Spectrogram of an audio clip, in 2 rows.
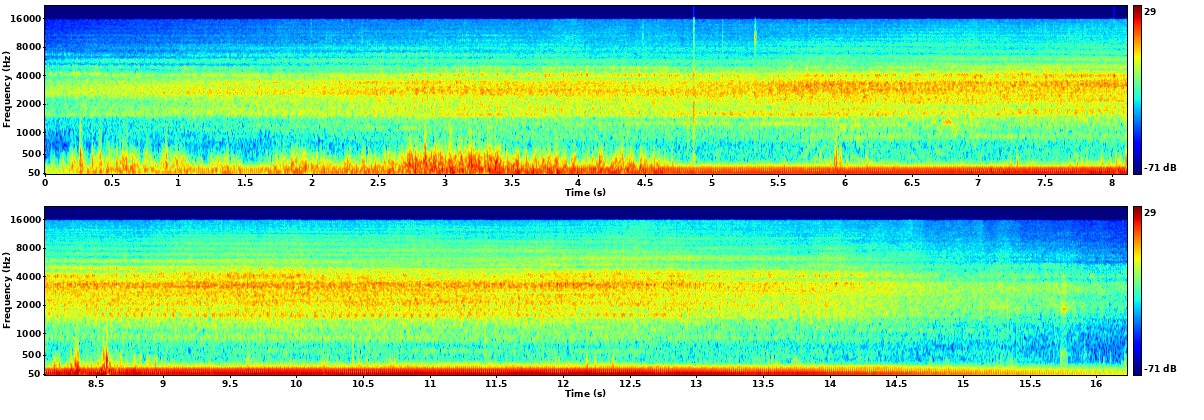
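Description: A Cournil 4x4's engine running at steady speed under a constant hissing rush. It is rough and uneven for the first few seconds, then settles into a steady hum. The sound fades in at the start and fades out near the end.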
